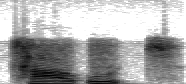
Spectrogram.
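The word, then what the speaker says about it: Taurt: Ta'ut, T-A-U-R-T, Ta'ut. Now, in other traditions in the Middle East, her name phonetically morphed and became, instead of Ta'ut with a U-R-T, we have a reversal, and it became Ta'ut, or with a soft T sound at the end.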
